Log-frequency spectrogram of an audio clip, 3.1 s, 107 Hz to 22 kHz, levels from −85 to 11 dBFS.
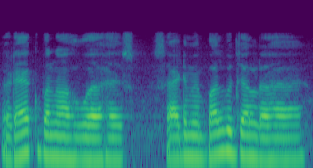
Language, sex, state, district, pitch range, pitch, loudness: Hindi, male, Gujarat, Valsad, 140-155 Hz, 145 Hz, -16 LUFS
